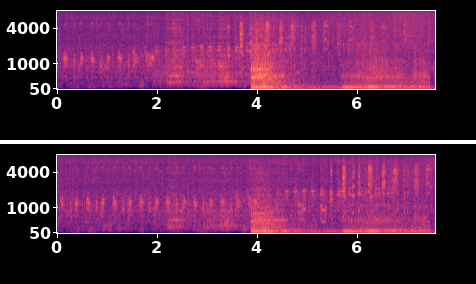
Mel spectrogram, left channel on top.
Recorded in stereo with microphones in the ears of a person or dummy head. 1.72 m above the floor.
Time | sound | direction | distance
1.9 | crushing | 70° left (ahead or behind) | 1.4 m
3.9 | a sliding door | 55° left (ahead or behind) | 0.8 m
